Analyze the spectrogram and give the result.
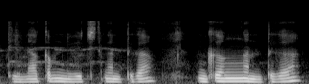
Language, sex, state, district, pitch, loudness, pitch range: Wancho, male, Arunachal Pradesh, Longding, 135 Hz, -15 LUFS, 125-140 Hz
